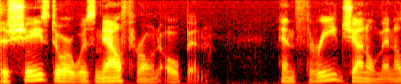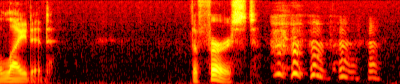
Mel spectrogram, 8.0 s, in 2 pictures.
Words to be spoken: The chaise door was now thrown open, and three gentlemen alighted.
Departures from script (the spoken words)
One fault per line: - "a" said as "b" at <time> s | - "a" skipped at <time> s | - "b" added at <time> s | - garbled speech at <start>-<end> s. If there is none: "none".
- "The first" added at 5.9 s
